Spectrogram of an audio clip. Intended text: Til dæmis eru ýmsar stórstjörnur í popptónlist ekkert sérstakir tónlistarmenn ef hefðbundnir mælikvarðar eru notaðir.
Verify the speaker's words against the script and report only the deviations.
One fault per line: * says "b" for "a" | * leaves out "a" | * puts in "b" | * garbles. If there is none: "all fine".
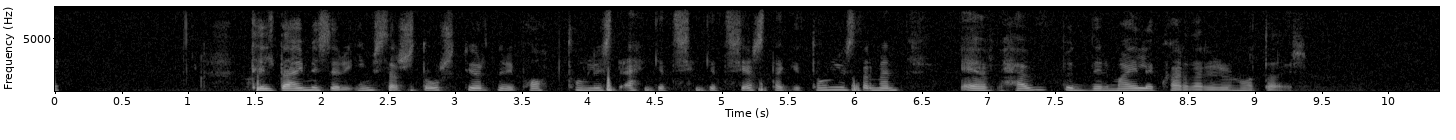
* puts in "ekkert"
